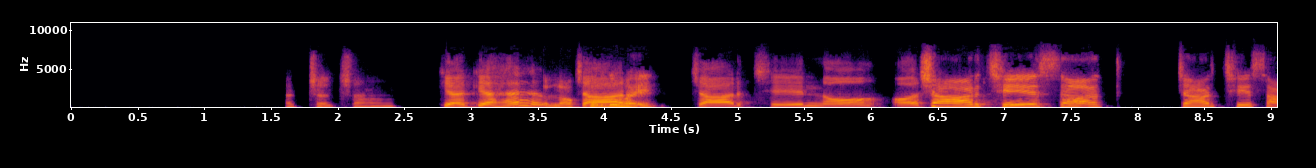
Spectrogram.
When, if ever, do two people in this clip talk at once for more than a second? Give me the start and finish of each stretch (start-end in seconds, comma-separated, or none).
none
